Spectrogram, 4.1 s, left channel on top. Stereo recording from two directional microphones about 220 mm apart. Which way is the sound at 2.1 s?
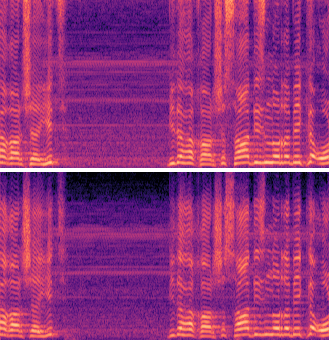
25° left (ahead or behind).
